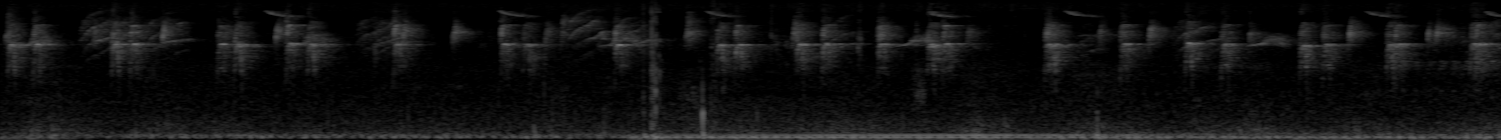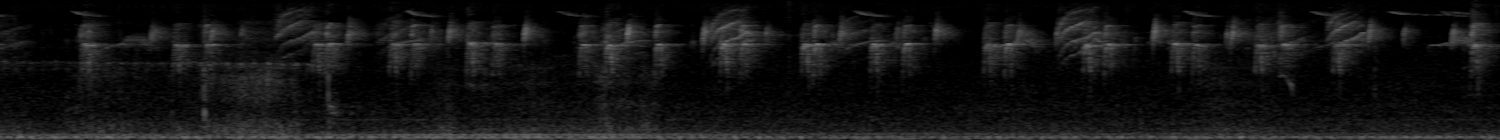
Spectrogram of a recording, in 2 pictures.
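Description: Songbirds chirping: short, high calls repeating about twice a second, with a faint low hum underneath.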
